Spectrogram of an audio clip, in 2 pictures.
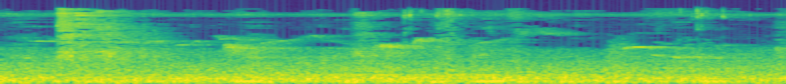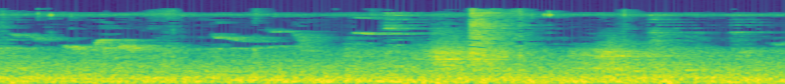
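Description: Birds chirping in short calls over a steady low background noise, with a brief burst of noise just after the start and another about six seconds in.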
